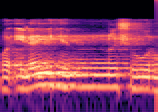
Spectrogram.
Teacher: وَإِلَيْهِ النُّشُورُ میں واو ہونٹو کی نا تمام گلائی سے ادا کریں گے. حمزہ اقصی حلق سے ادا کریں گے. لئی یا لین ہے، نرمی سے پڑھیں گے.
